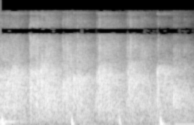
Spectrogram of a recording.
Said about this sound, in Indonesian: Kita semua amin. Dengan tepuk tangan buat Tuhan kita.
